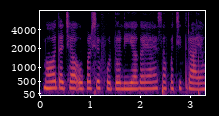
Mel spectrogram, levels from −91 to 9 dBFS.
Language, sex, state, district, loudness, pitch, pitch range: Hindi, female, Chhattisgarh, Bilaspur, -35 LUFS, 235 Hz, 225-245 Hz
